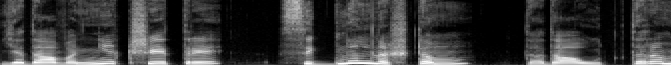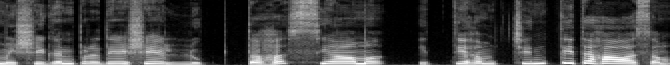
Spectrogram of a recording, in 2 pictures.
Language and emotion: Sanskrit, fearful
